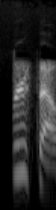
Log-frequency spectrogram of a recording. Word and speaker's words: Rousselle: Christine, your last name is Rousselle, right? Rousselle, actually, with more of a U sound. Rousselle.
